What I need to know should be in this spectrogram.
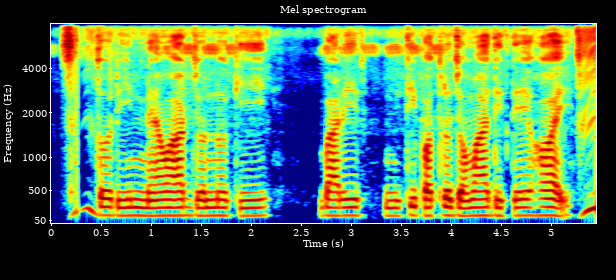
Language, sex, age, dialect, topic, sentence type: Bengali, male, 18-24, Northern/Varendri, banking, question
